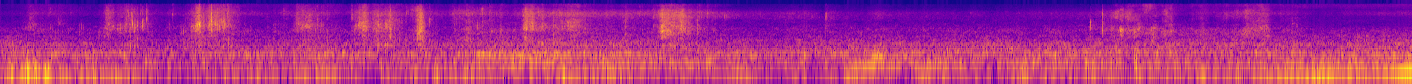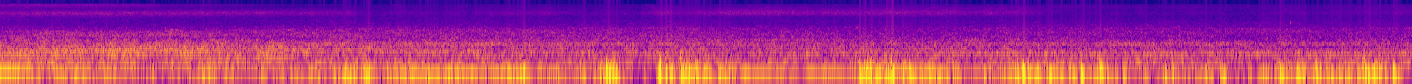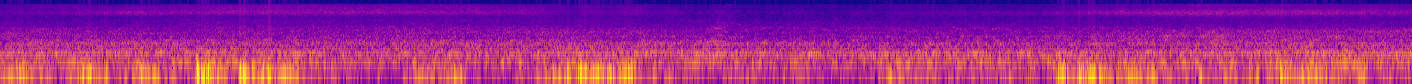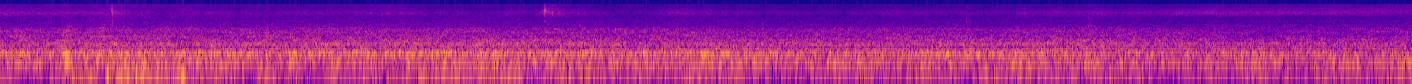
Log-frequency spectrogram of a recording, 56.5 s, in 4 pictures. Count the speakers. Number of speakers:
zero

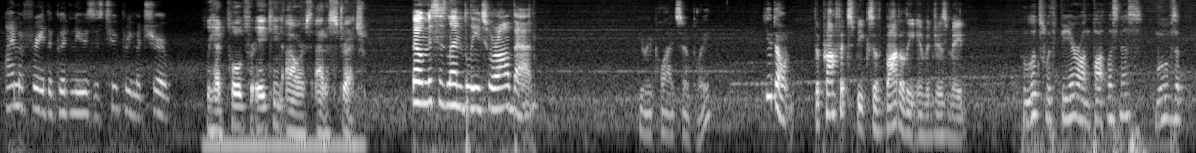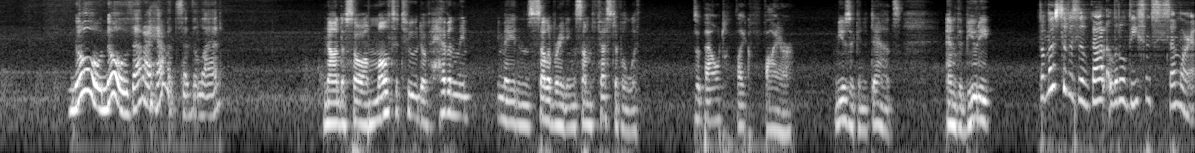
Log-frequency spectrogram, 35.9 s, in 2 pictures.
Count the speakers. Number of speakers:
eight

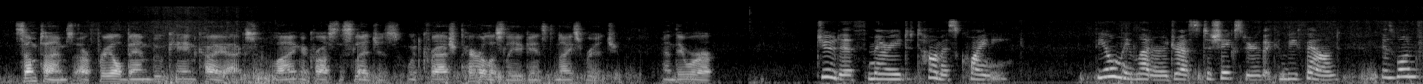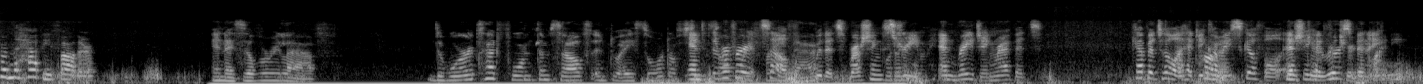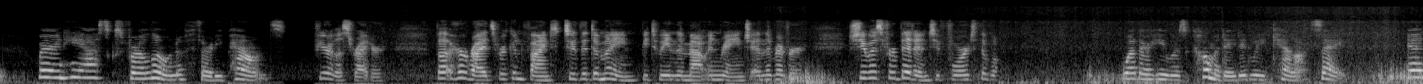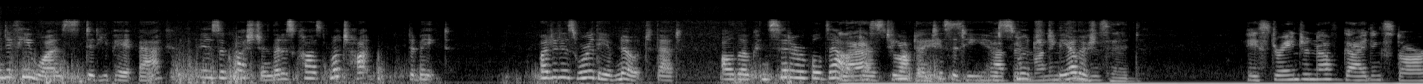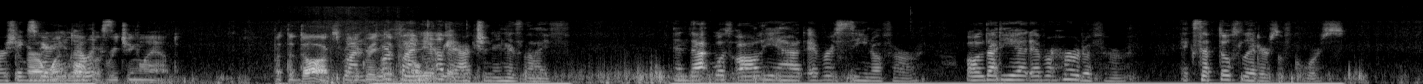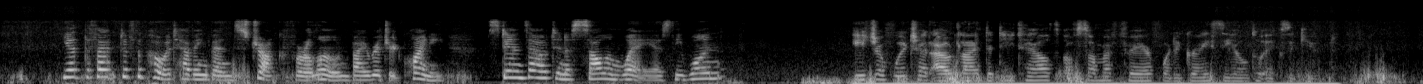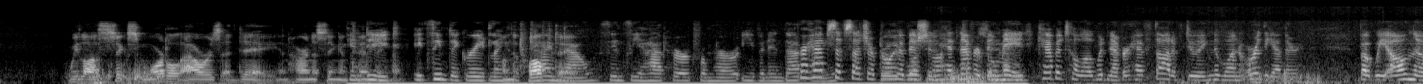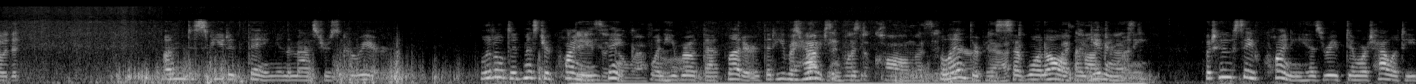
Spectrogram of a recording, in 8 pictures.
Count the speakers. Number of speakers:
four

